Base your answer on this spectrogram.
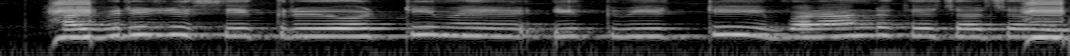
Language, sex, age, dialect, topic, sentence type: Bhojpuri, female, 18-24, Southern / Standard, banking, statement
